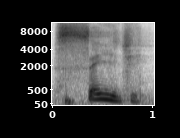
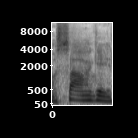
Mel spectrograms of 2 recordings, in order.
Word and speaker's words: sage: sage, s-a-g-e, sage. 뭐 싸게 이렇게 발음하는 사람도 있지만, 네.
